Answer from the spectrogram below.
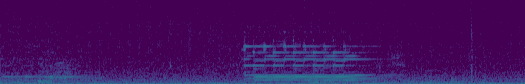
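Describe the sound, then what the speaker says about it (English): A cell phone rings with a faint electronic melodic ringtone, a short burst of tones sounding quietly over a low background hum. "That's my cell phone."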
